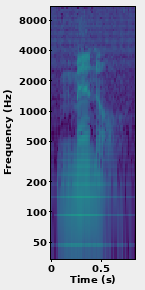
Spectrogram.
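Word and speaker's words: meno (μένω): And that Greek word is meno. It's not M-E-N-N-O, as in Menno Simons or Mennonites, but it's M-E-N-O with a line on top of the O. Menno. It's said that it's pronounced exactly the same way,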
